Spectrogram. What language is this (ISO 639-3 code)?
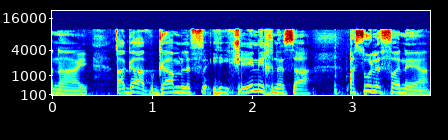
heb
